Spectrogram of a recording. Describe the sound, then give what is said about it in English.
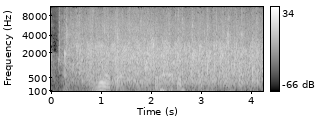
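A live audience applauds to vote that the xenograft is the fiction, a dense crackle of many hands clapping at once, with a few brief voices rising underneath near the start. “If you think that the xenograft is the fiction, applaud.”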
